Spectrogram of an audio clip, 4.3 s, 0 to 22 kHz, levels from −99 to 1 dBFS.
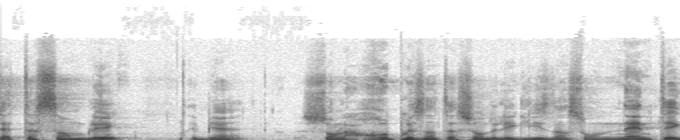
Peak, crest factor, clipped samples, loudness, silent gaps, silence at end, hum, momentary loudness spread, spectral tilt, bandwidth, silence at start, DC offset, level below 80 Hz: -12 dBFS; 16 dB; under 0.1%; -30 LUFS; none; 0 s; none; 9 LU; -5 dB/octave; 16 kHz; 0 s; under 0.1%; -44 dBFS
